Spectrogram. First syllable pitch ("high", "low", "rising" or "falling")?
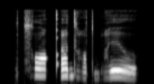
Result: high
